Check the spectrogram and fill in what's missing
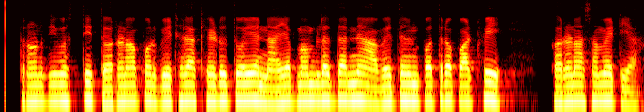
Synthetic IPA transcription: t̪ɾəɳ̃d̪iʋəst̪ʰid̪ʱəɾɳ̃apəɾbeʈʰelakʰeɽut̪oenajəbmamlad̪aɾneaʋed̪ənpət̪ɾəpaʈʰʋi | ɡ̥ʱəɾɳ̃asəmeʈja

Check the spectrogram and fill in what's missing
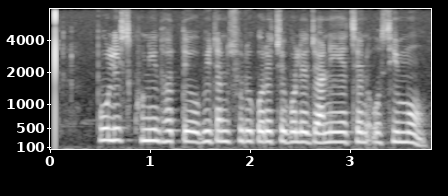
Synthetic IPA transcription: puliʃkʰunid̪ʱot̪ːeobʱid͡ʑanʃuɾukoɾet͡ɕʰeboled͡ʑanijet͡ɕʰeno̰ʃimo

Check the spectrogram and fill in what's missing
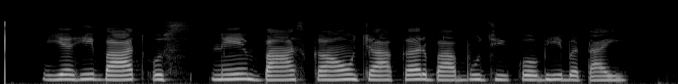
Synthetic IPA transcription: jɐɦibaːt̪ʊs | nebãːsɡãːõd͡ʒaːkəɾbaːbud͡ʒiːkobʱibɐt̪aːiː

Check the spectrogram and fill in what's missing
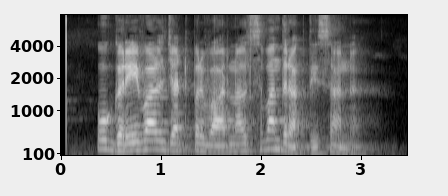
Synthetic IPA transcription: oːɡəɾeːʋaːld͡ʒəʈpəɾɪʋaːɾnaːlsəbənd̪ɾəkʰd̪eːsən

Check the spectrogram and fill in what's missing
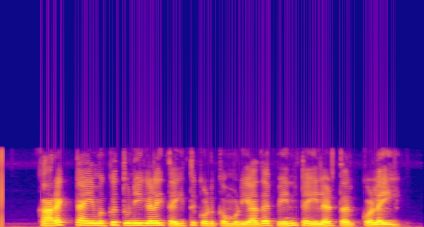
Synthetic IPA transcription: kɐɾɛk̚ʈʈːɐɪmɯkːɯt̪ʊnɪɣɐɭɐɪt̪ːɐɪt̪ːɯkːɔɽɯkːɐmʊɽɪjaːðɐpɛnʈɐjlɐɾt̪ɐɾkɔɭɐɪ

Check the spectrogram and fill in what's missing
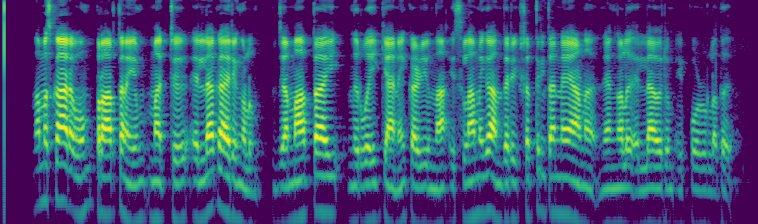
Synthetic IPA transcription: nɐmɐskaːɾɐʋumpraːrt̪ʰɐnɐjumːɐtːɨe̞lːaːkaːɾjɐŋːɐɭum | d͡ʑɐmaːt̪ːaːjinirʋɐɦikʲːaːnekɐɻijunːɐʔislaːmiɣɐːnd̪ɐɾiːkʂɐt̪ːilt̪ɐnːe̞jaːɳɨɲɐŋːɐɭe̞lːaːʋɐɾumipːo̞ːɻuɭːɐðɨ

